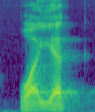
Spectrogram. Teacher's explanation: کاف کو باریک ادا کرنا ہے اور ہلانا نہیں ہے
